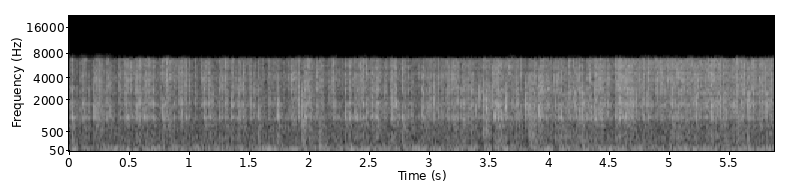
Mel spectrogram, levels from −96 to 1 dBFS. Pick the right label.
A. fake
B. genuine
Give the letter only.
B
